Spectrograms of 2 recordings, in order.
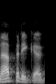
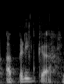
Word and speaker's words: Aprica: Y estaba, pues, en la meta, en Aprica, que me di cuenta que allí no lo pronuncian Aprica, que es lo típico que se pronuncia aquí, sino Aprica, es decir, es llana.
